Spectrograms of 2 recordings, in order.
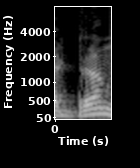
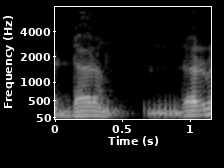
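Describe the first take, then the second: First: Said in the usual way. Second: डर्म said "da-ram", vowel before the r; misplaced r. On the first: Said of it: "ड्रम होता है". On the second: Shown as a demonstration. Teacher showing the wrong form, डर्म said as "da-ram". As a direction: say डर्म as dar-am. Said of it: "नहीं होता".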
